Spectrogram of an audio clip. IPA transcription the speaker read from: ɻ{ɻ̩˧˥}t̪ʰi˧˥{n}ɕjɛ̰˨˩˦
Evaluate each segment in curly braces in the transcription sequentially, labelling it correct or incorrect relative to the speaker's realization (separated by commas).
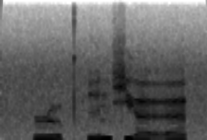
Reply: incorrect, correct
